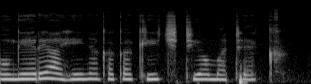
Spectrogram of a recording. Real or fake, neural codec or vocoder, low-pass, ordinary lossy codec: real; none; 19.8 kHz; none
